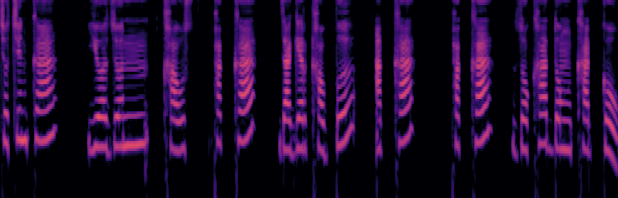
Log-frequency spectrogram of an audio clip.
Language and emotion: Bodo, neutral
